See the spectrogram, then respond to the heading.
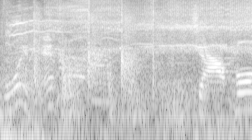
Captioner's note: claps in Spanish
